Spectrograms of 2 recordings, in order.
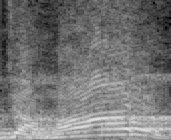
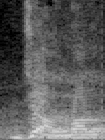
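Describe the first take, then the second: First: The second vowel is long. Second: The second vowel is short. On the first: It means handsome. "tapi kalau Jamal, ganteng" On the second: It means camel. "Jamal tuh onta"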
